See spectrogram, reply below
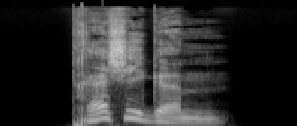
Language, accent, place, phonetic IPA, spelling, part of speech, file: German, Germany, Berlin, [ˈtʁɛʃɪɡəm], trashigem, adjective, De-trashigem.ogg
- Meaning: strong dative masculine/neuter singular of trashig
